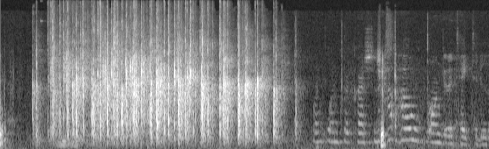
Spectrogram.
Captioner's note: applause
